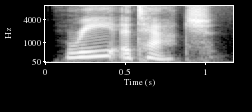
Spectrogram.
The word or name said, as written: reattach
